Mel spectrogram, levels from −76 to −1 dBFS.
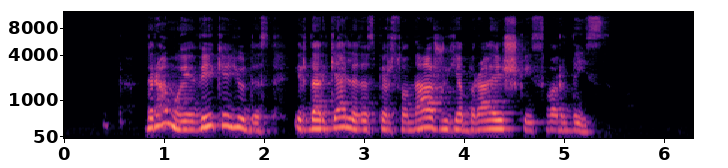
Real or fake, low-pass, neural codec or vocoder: real; 10.8 kHz; none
